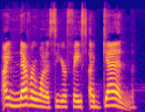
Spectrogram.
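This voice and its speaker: A woman's voice: mid-range voice, moderate pace, dry recording, faint music behind, natural voice. A woman voicing an indignant, fed-up young grandson in a narrated story. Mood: angry. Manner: indignant, tense.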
